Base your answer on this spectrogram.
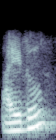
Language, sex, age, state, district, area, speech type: Telugu, male, 18-30, Telangana, Sangareddy, urban, conversation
